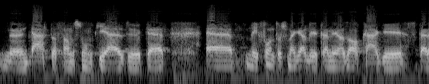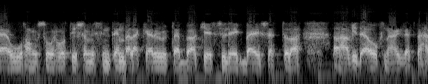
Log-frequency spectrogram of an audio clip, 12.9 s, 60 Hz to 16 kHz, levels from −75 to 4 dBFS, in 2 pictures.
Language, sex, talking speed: Hungarian, male, 115 wpm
